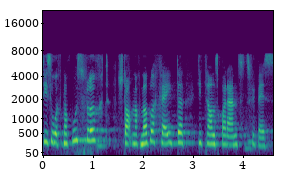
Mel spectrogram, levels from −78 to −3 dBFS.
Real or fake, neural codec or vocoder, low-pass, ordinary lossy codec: fake; codec, 16 kHz, 1 kbps, X-Codec, HuBERT features, trained on balanced general audio; 7.2 kHz; none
